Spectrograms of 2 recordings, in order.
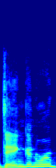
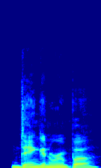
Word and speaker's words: Danganronpa: Danganronpa? Yeah. But like, yeah, officially, I think it's pronounced, at least in English, it's Danganronpa.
